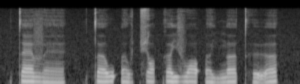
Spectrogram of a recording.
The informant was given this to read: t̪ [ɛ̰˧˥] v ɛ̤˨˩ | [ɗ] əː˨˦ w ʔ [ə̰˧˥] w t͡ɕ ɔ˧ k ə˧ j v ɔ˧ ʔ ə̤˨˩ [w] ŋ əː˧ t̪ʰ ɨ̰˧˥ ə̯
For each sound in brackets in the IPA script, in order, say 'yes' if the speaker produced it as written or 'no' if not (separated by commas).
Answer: no, no, no, no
